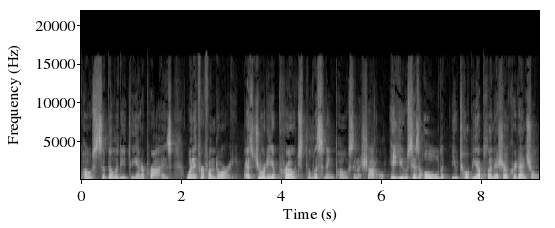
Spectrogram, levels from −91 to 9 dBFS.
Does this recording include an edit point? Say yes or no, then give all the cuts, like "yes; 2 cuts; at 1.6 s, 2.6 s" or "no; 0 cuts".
yes; 3 cuts; at 1.0 s, 2.3 s, 3.2 s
